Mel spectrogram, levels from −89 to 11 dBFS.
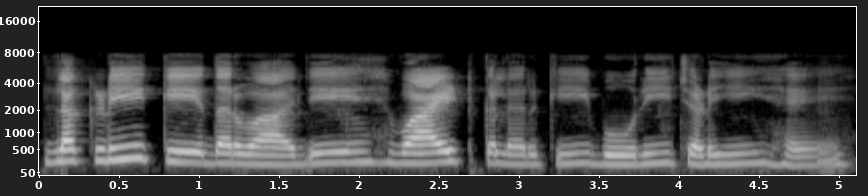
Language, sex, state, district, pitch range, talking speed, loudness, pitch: Hindi, male, Uttar Pradesh, Lucknow, 190-225 Hz, 115 wpm, -20 LUFS, 210 Hz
